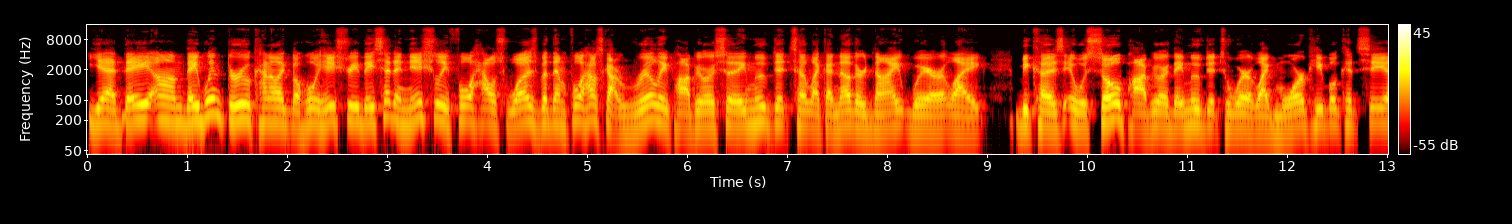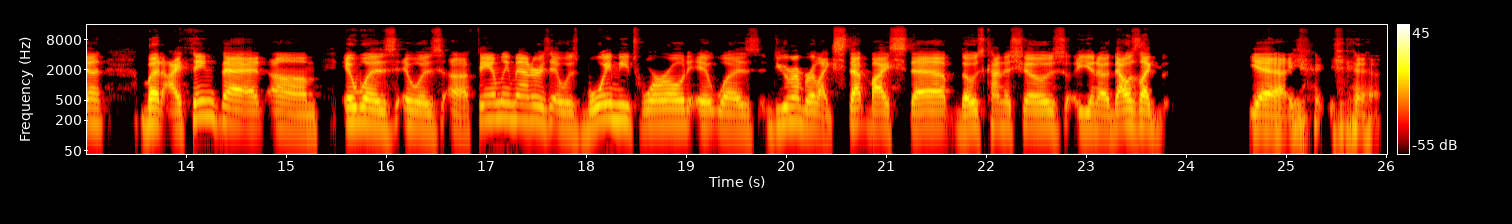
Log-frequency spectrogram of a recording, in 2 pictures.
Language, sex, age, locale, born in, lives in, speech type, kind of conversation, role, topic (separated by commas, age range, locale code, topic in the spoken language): English, male, 35-39, en-US, United States, United States, conversation, unstructured, none, Which comfort shows or movies do you rewatch when you need a boost, and what makes them special to you?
